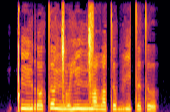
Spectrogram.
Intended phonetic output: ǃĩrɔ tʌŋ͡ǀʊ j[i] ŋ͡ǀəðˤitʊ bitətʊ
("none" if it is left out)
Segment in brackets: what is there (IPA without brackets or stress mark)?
ĩ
